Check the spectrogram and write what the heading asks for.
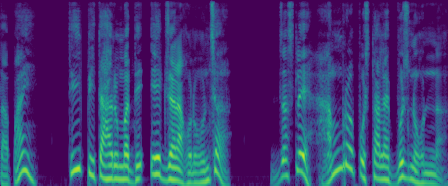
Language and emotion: Nepali, disgusted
